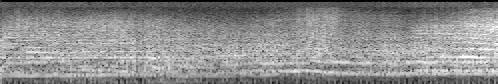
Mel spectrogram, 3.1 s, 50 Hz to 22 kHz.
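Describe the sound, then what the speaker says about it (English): A Toro Rosso Formula 1 car spinning off the track at the 2006 San Marino Grand Prix, heard as a steady high race-engine whine with shifting pitch under a thick layer of track noise. "that's one of the Toro Rossos spinning off the track"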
